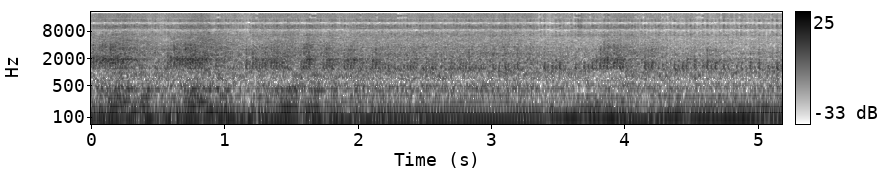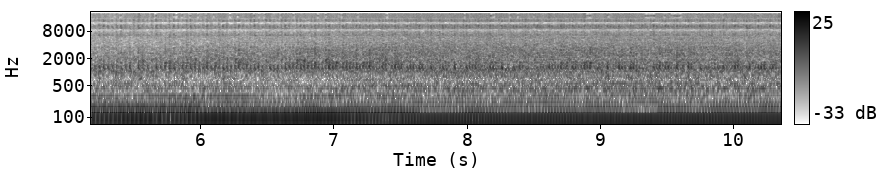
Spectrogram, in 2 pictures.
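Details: 600 bhp Mitsubishi Evo X turbo build, first start after fitting timing chain, fuel pump hardwired to 12 V: deep uneven idle with wandering irregular lope; rough lumpy idle, owner suspects too rich.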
